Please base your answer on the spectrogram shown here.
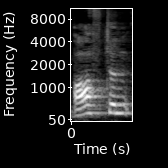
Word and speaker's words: often: but it's okay too next up is often some pronounce this as often now strictly speaking often is not wrong but the more common pronunciation is with the T silent so I recommend that you always say often one word that's often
